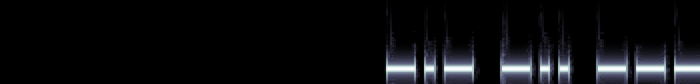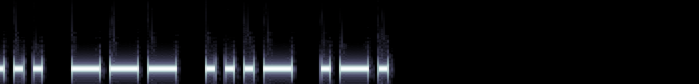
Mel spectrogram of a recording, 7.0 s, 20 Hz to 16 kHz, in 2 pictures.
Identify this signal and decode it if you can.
Morse code, heard as a keyed tone, about 25 wpm, 700 Hz. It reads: KD8OVR
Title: USA Call Signs - 6 Characters - Repeated 2x - 25wpm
